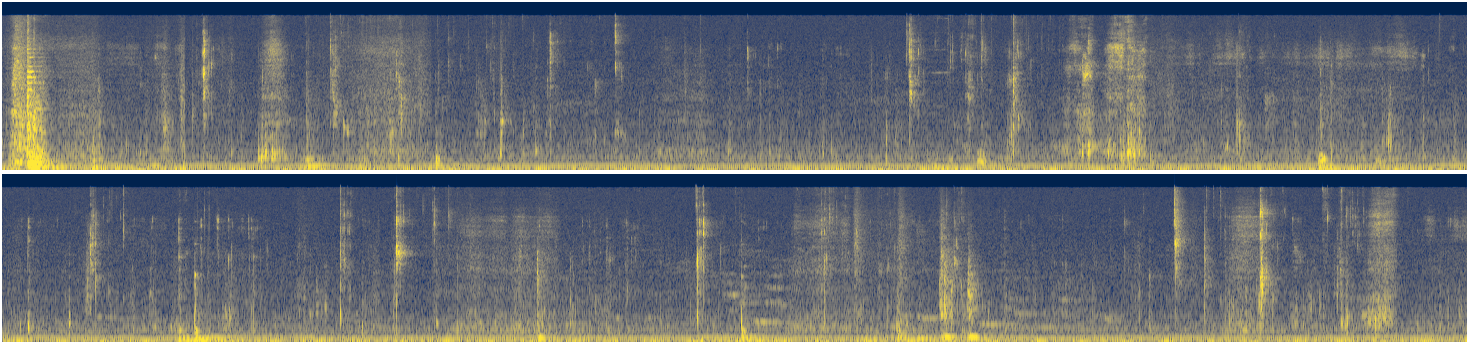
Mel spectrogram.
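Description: Close-miked chewing and mouth sounds of a person eating by hand, with wet smacking and scattered sharp clicks, the loudest bite right at the start, over a steady low hum.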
